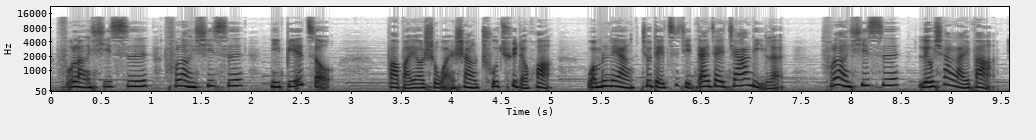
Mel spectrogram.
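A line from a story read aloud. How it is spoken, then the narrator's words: Tearful, crying. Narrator (Chinese): 泪水流了下来，哭着说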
